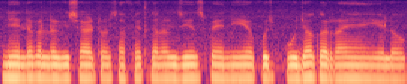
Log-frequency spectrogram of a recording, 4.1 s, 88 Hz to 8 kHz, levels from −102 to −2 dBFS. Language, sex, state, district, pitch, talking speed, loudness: Hindi, male, Uttar Pradesh, Deoria, 125 Hz, 265 wpm, -15 LUFS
